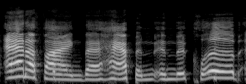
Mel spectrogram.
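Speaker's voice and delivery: slow, drawn-out fake Southern accent; heinous Southern accent. Mocking the jazz singer's heinous Southern accent, bad fake Southern. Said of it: "she's doing this heinous Southern accent".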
